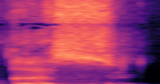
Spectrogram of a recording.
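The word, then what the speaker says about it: X Æ A-12: Apparently they pronounce it Ash. It's just Ash. It's not too bad. – But it's spelt X. AEA-12. That's not Ash.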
